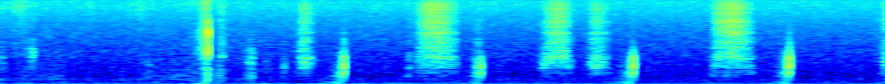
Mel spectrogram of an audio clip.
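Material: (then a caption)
Chalk. Fingertips hold a blue chalk stick and write Korean text on a large, flat green chalkboard, scratching it across the board. The quiet clip has four sharp, clicky taps of chalk against the board, mixed with short, bright, hissy scrapes of chalk strokes.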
